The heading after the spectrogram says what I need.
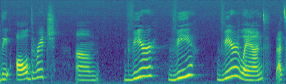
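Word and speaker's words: Vreeland: So as a fruit of this panic, one, they blamed Roosevelt, but two, Congress passes something called the Aldrich Ferland, that's how you say it, sure, Ferland Act.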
